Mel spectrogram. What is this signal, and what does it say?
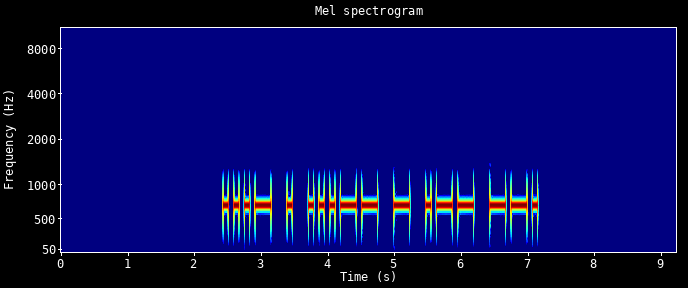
Morse code, heard as a keyed tone, about 15 wpm, 700 Hz. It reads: VE3TWG
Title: DXCC-100 Call Signs - 6 Characters - Repeated 3x - 15wpm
